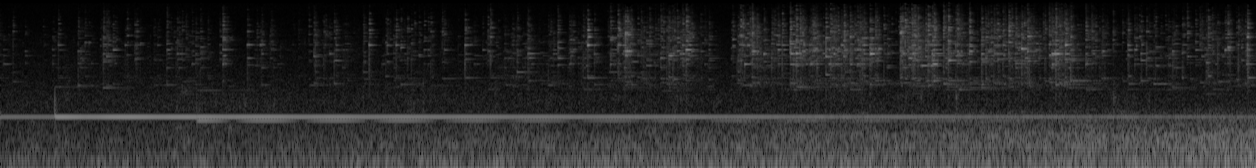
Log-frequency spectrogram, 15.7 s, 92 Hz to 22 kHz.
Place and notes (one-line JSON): {"title": "Wind & Tide Playground - Windchimes & Dogs", "date": "2020-09-01 09:38:00", "description": "I love reading on the deck, to the sound of oystershell windchimes in the gentle morning breeze. Sometimes the wind kicks up high enough to engage the big 55\" Corinthian Bells windchimes. Inside, Desi alerts to somebody walking by on the street and has to come out to sniff the air.", "latitude": "47.88", "longitude": "-122.32", "altitude": "120", "timezone": "America/Los_Angeles"}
